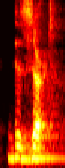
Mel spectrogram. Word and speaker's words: dessert: with a z sound we stress the second syllable dessert this word refers to something sweet that's eaten at the end of a meal and it should not be confused with desert here the stress is on the first syllable which is de desert now i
